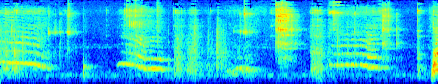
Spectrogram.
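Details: Dachshunds waiting for a breakfast of canned food, kibble and farro, whining for it: drawn-out, sliding nasal whines that fall and rise, separated by short pauses, with clinking dishes and soft household noise.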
